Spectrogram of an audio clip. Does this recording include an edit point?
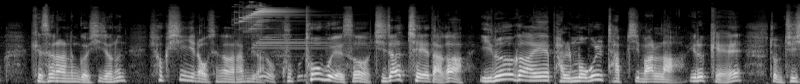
yes; 1 cut; at 2.8 s

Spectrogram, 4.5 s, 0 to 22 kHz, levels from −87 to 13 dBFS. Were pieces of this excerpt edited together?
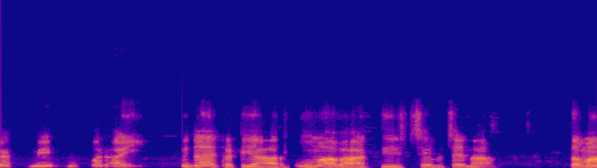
yes; 1 cut; at 1.4 s

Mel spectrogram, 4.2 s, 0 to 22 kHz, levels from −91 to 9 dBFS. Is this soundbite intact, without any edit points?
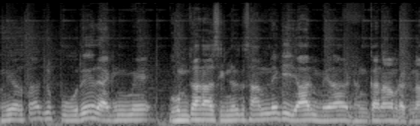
no; 1 cut; at 1.6 s

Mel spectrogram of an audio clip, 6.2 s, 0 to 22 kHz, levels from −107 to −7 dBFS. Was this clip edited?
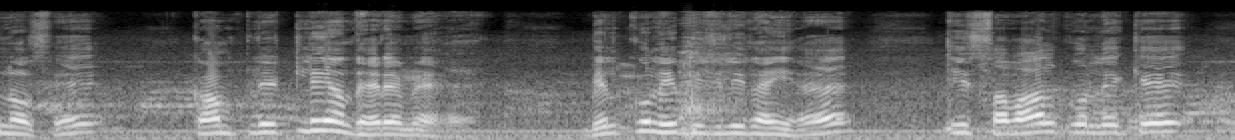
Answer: no; 0 cuts

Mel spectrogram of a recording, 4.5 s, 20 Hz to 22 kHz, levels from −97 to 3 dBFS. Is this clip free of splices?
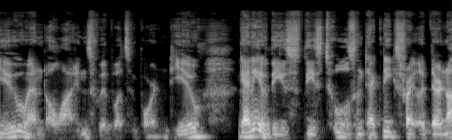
no; 1 cut; at 2.4 s

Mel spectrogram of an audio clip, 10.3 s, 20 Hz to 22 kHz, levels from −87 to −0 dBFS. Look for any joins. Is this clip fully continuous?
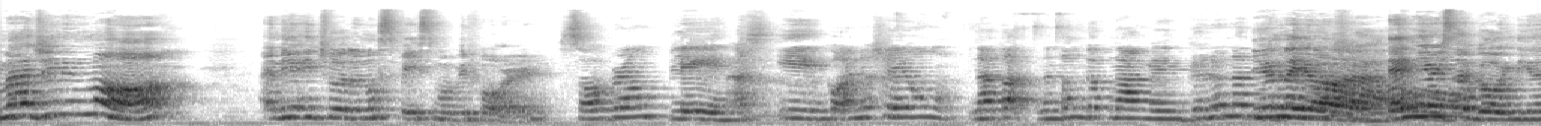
yes; 0 cuts

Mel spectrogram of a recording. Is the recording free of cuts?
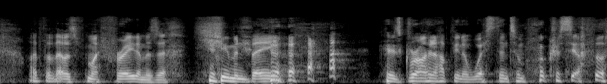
yes; 0 cuts

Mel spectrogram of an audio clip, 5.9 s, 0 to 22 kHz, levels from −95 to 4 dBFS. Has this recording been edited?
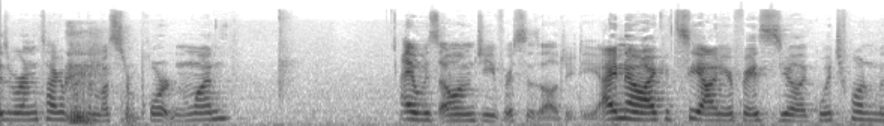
no; 0 cuts

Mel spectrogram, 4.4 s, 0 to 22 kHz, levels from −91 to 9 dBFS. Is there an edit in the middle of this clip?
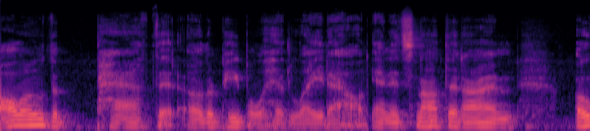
yes; 1 cut; at 2.7 s

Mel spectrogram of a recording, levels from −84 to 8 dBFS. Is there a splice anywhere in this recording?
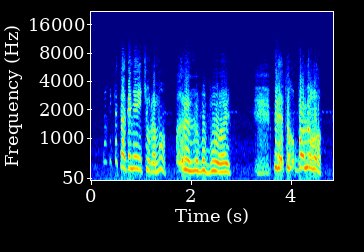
yes; 1 cut; at 1.6 s

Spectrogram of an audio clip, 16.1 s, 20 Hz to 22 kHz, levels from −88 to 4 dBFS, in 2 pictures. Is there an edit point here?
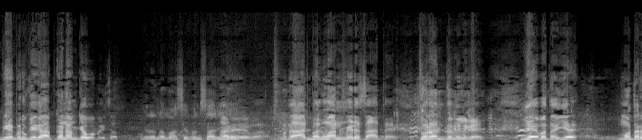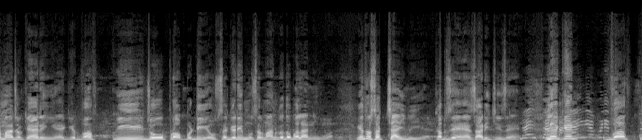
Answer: no; 0 cuts

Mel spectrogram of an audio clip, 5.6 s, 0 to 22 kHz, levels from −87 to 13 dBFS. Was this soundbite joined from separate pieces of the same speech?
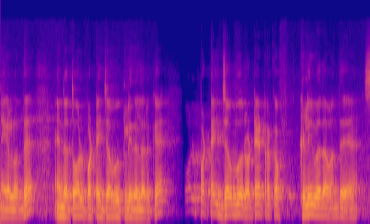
yes; 1 cut; at 2.8 s

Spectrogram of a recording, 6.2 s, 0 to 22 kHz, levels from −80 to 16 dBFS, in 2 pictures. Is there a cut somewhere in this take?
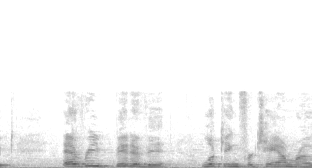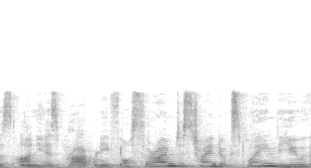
yes; 1 cut; at 4.4 s

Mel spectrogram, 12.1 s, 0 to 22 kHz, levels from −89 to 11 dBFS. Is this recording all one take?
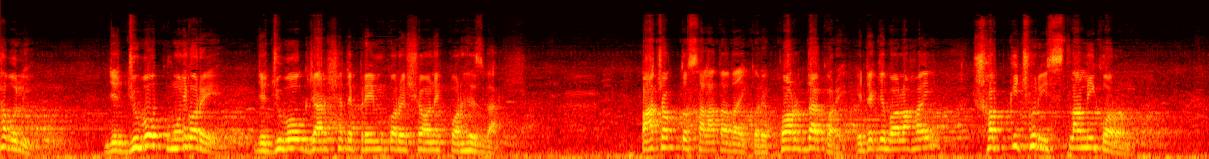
no; 1 cut; at 1.8 s

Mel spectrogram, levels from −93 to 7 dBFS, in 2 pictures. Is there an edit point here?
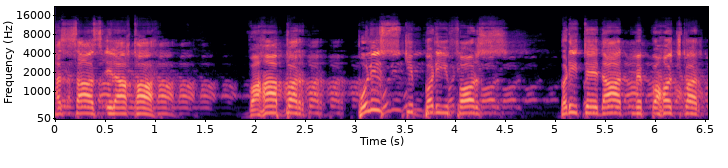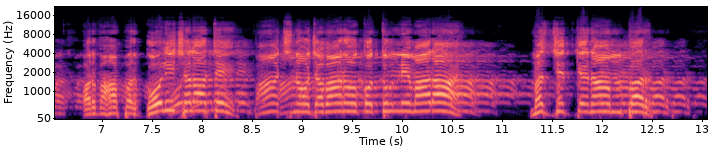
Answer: yes; 1 cut; at 8.8 s

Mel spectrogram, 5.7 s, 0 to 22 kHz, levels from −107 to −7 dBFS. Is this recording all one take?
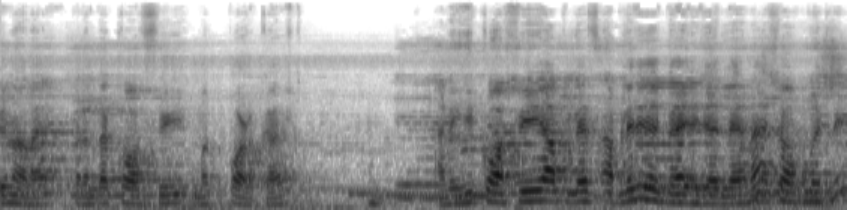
yes; 0 cuts

